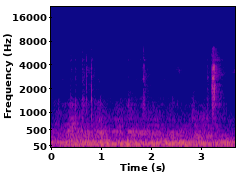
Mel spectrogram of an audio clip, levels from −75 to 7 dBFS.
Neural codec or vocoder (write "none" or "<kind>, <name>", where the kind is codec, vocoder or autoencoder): autoencoder, DAC-VAE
